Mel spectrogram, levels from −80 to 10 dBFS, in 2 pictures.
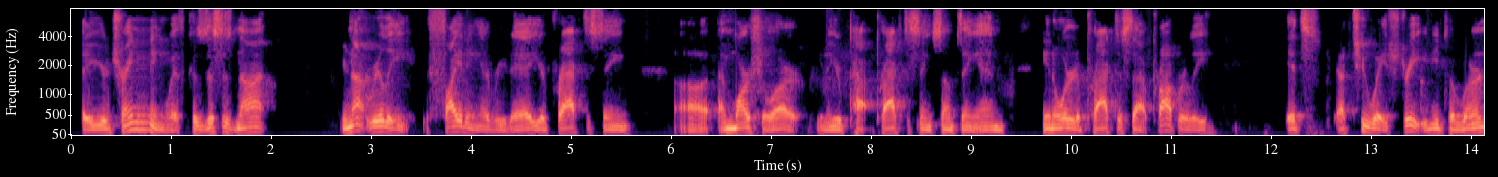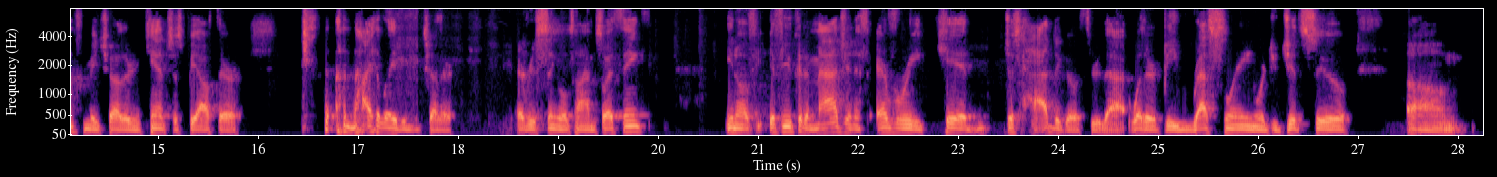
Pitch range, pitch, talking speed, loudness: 85-100 Hz, 90 Hz, 175 wpm, -14 LUFS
